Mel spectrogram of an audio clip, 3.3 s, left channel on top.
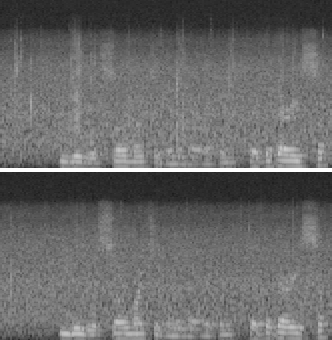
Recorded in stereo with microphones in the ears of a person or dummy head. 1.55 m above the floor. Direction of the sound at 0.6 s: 45° right (ahead or behind).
